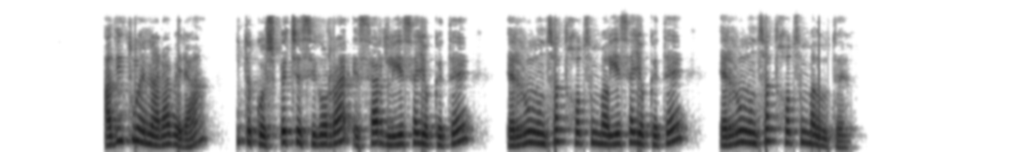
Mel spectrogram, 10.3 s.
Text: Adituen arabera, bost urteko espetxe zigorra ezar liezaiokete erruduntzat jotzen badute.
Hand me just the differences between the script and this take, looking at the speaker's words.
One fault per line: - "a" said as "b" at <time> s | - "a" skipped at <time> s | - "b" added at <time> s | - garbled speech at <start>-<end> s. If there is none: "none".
- "bost" skipped at 1.9 s
- "liezaiokete erruduntzat jotzen" added at 6.1 s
